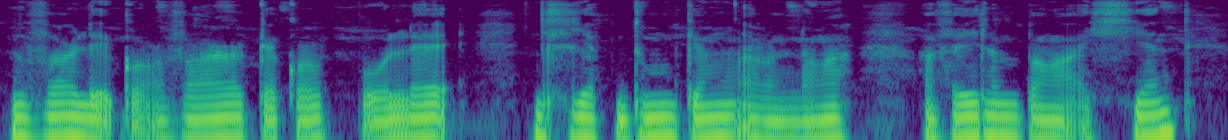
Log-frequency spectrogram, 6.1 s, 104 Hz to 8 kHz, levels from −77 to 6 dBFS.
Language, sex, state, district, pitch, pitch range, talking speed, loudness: Mizo, male, Mizoram, Aizawl, 105 Hz, 95-105 Hz, 185 wpm, -15 LUFS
